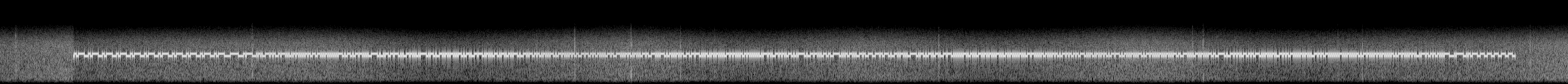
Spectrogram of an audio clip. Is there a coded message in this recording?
Yes: NAVTEX (SITOR-B), 100 baud, 170 Hz shift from 0.7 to 15.2 s, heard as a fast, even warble, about 1500 Hz centre, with static crashes. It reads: 64762 95232 61273 87498 43923 84005 72698 92121 43364 88823 37439 72080 66846 08458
